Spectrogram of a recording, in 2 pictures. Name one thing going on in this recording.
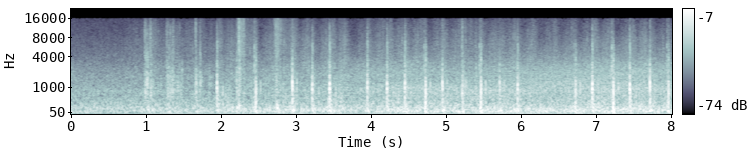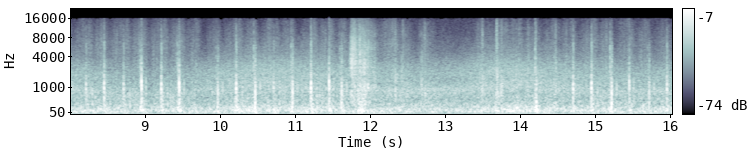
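Quick footsteps patter over rocky ground.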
